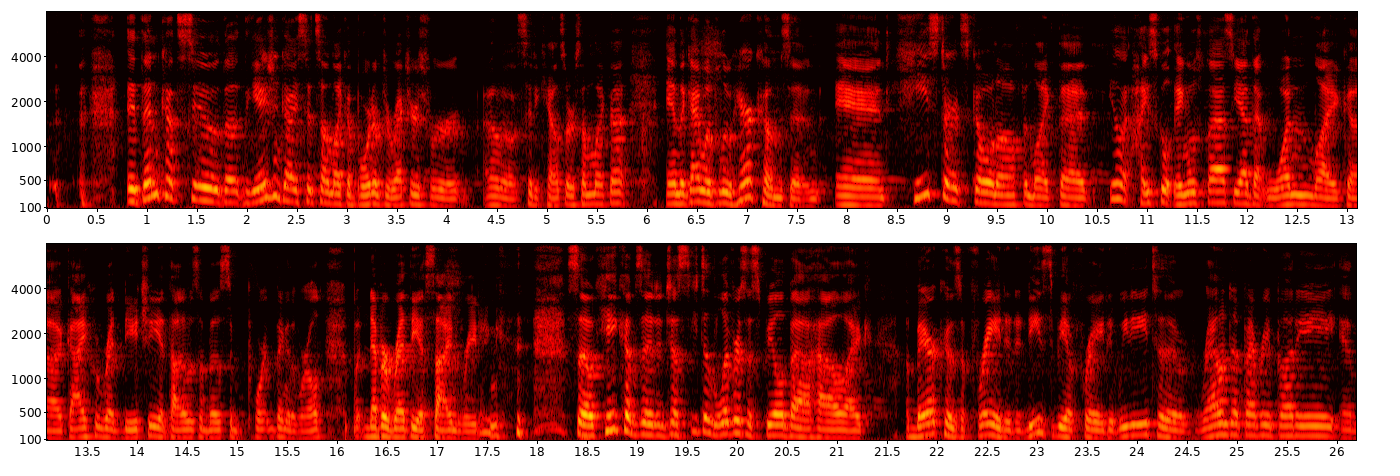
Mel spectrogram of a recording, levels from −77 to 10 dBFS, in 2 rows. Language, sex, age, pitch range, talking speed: English, male, 20-39, 125-170 Hz, 245 wpm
